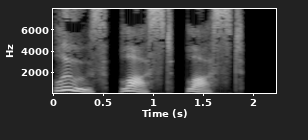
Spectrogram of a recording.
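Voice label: "lose lost lost", English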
